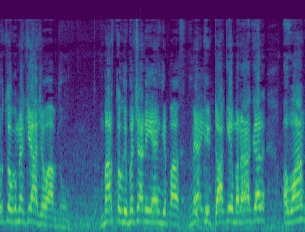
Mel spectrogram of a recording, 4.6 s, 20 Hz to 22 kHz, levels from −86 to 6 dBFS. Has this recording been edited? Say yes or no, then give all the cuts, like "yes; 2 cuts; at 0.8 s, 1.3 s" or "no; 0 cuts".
yes; 1 cut; at 3.0 s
